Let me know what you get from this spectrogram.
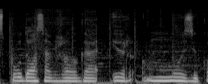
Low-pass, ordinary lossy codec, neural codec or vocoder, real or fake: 14.4 kHz; MP3, 96 kbps; vocoder, 44.1 kHz, 128 mel bands every 512 samples, BigVGAN v2; fake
